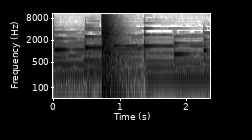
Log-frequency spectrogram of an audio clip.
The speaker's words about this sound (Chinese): 便干脆的摔门而出。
